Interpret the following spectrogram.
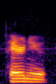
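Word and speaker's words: Perrineau: His last name is like French. I was gonna try to. Pernu, yes, that's like Pernu. very long, but it's pronounced very short.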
